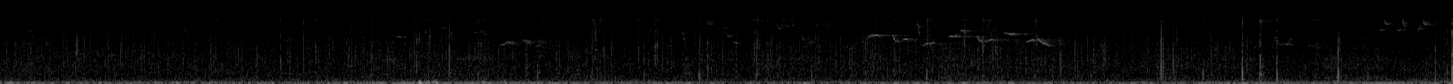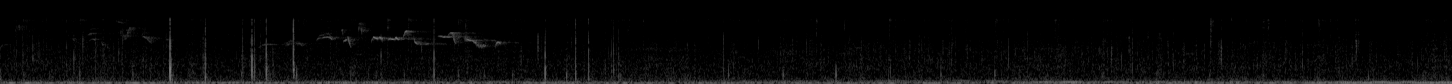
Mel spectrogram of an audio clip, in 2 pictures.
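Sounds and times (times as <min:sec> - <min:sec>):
songbird warbling chirps: 0:06.8 - 0:10.7, 0:17.0 - 0:19.8.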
